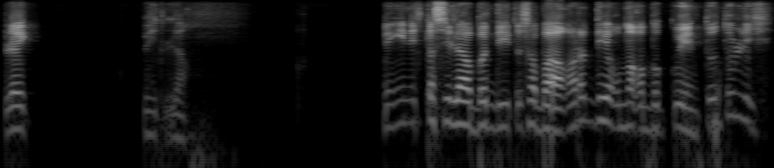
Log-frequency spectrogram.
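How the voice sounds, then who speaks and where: A competitive esports player and game streamer from the Philippines talks to his livestream viewers in a casual, blunt style, swearing, using slang and calling them buddies. His Filipino-accented voice is a little high and a bit bright, and he speaks fairly quickly. The audio is dull, with no echo.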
